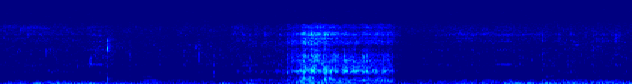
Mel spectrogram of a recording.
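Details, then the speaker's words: Dog snoring in sleep, said to sound like a grown man: low rumbling breathing with one louder, rougher snore in the middle, under a steady low room hum. "Is really snoring. That don't make no sense. Like a grown man."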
